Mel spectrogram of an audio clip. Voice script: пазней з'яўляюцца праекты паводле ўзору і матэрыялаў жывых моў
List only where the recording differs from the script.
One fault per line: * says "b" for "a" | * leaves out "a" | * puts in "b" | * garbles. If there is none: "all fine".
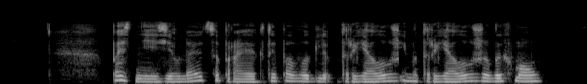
* says "матэрыялаў" for "ўзору"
